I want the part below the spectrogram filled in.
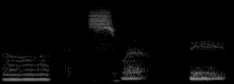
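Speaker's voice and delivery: softly whispered aside. Real, not acted. Streamer whispering a sly reply to chat, soft. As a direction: breathe it as a secret whisper.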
